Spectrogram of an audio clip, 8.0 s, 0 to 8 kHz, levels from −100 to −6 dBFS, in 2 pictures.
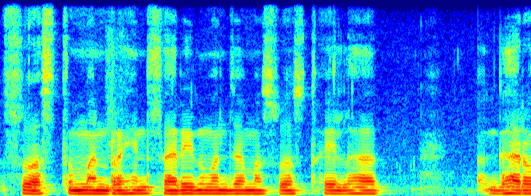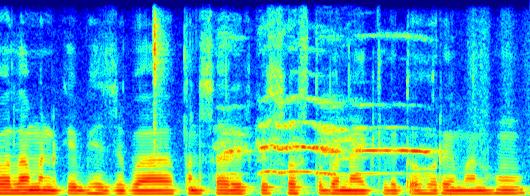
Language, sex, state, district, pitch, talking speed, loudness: Chhattisgarhi, male, Chhattisgarh, Jashpur, 125 Hz, 165 wpm, -19 LUFS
